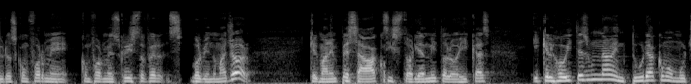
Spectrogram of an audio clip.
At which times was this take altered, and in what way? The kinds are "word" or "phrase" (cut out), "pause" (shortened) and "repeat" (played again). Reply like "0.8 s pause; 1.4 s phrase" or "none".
1.2 s word; 1.8 s word; 3.8 s word; 5.3 s word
